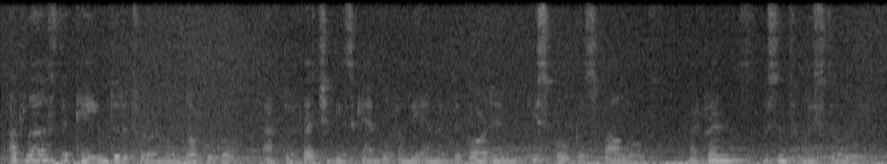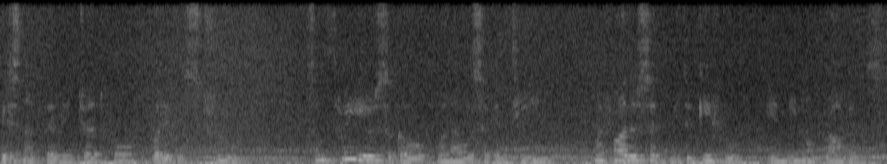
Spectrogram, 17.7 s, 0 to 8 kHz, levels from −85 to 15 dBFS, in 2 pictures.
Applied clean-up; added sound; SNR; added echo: none; Wind; 0 dB; reverberation time 0.3 s.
